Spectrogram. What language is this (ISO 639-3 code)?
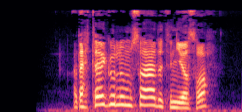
ara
